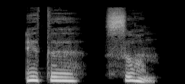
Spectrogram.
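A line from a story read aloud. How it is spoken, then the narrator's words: Soft speech. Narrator (Russian): мягко сказала Рози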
